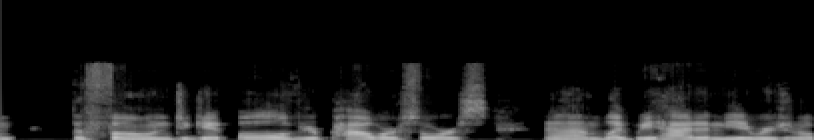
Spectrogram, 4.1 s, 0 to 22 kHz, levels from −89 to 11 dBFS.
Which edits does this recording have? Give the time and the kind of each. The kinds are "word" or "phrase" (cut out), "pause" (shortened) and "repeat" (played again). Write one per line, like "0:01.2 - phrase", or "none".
none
